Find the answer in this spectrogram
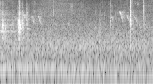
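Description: A few light metallic clicks as bolts and washers are handled and worked loose from a sterndrive outdrive, over a faint steady hum, with brief high chirps near the end that sound like birds.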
